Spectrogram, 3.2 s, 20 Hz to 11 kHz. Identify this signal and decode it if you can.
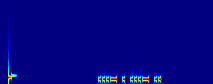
Morse code, heard as a keyed tone, about 37 wpm, 700 Hz. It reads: VEVI
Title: Four Challenging Letter-Number Combinations 40wpm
